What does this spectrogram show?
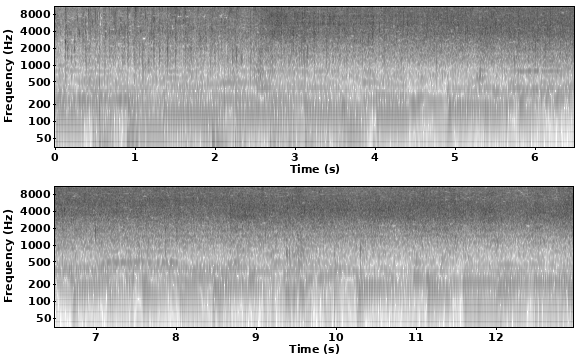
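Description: Freshly added raw potato cubes sizzling in hot oil in a pan as they are stirred in; the sizzle swells sharply about two and a half seconds in and then holds steady. Background music plays underneath.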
